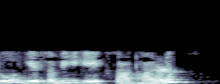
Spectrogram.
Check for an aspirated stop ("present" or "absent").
absent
